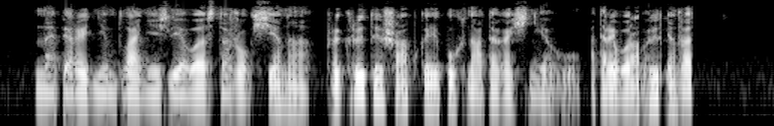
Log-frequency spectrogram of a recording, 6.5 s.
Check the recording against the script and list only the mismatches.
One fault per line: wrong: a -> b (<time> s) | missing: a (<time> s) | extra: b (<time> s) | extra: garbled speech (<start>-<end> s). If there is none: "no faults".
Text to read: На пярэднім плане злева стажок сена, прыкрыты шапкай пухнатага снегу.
extra: garbled speech (4.9-5.8 s)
